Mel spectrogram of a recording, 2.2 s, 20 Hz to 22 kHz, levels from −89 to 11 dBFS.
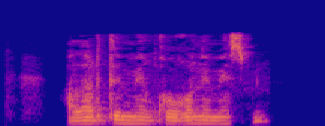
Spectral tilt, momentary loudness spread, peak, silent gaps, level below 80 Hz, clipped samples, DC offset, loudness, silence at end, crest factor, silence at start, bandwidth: -4 dB/octave; 10 LU; -10 dBFS; none; -60 dBFS; under 0.1%; under 0.1%; -25 LUFS; 0.4 s; 16 dB; 0.45 s; 8 kHz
